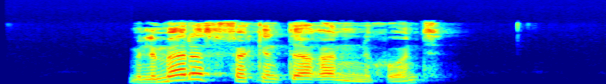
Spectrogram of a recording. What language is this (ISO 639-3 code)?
kab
